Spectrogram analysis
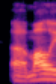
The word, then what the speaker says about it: Mahle: And for all you podcast listeners out there, Molly is spelled Mahle.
